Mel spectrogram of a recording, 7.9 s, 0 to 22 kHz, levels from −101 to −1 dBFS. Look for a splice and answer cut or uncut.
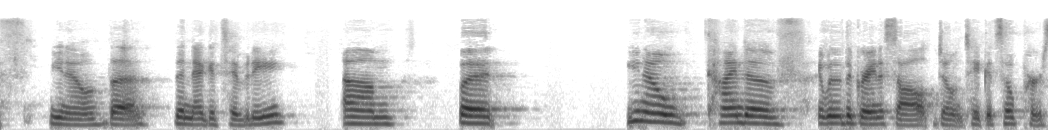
cut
